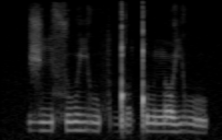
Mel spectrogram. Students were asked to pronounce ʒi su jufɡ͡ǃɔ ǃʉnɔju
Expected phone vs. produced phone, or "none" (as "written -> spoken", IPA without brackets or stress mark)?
ʉ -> u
